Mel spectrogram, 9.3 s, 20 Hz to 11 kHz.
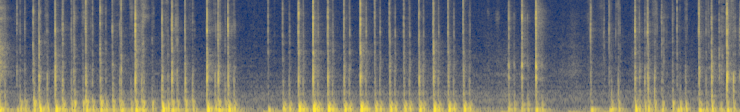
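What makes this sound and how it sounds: Both hands type with their fingertips on a MacBook-style laptop keyboard, tapping low-profile plastic keycaps set in a space-grey aluminium body. The result is a steady stream of quick, soft, dull clicks that are mostly low thump with a little bright tick, broken by short pauses near 3 and 6 seconds.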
